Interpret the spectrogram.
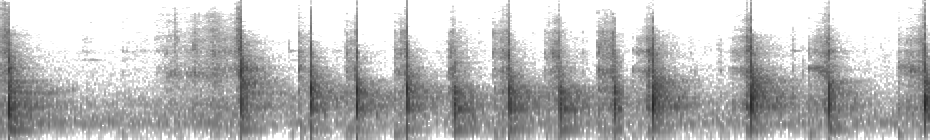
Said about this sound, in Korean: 당근은 살짝 어슷썰기 해서 채 썰어주세요.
